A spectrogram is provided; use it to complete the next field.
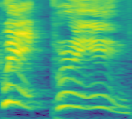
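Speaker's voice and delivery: very high, loud, urgent put-on screaming yell. Retelling a partner's joke in a shop aisle: imitating someone screaming. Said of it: "he was going".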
